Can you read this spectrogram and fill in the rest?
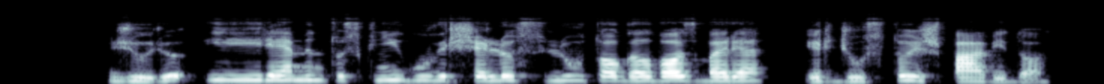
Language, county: Lithuanian, Alytus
